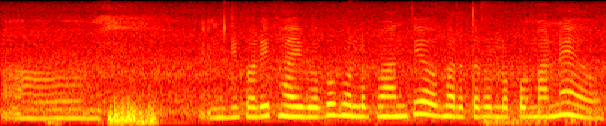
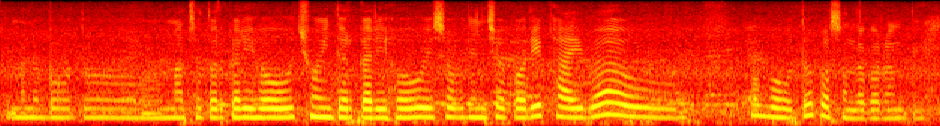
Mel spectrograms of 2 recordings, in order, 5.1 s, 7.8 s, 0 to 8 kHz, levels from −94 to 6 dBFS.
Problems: constant background noise, continuous background conversations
